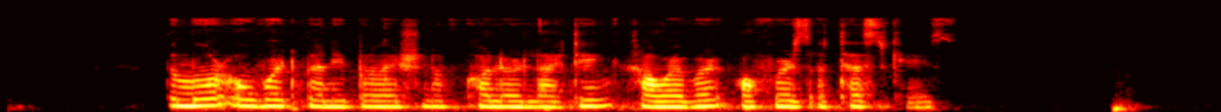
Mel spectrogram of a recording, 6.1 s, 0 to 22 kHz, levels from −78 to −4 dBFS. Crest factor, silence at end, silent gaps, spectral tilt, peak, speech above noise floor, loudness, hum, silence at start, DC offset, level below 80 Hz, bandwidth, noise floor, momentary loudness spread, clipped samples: 16 dB; 0.5 s; none; -7 dB/octave; -4 dBFS; 63 dB; -19 LUFS; none; 0.85 s; under 0.1%; -62 dBFS; 11.5 kHz; -82 dBFS; 18 LU; under 0.1%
